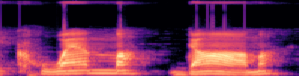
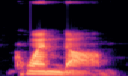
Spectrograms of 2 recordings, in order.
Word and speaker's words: quendam: pronounce and sounds good, trying to say quem dam takes too long. It was too hard for the Romans to say, so they shortened the M to an N, quendam, and then quandam, quorundam, quarundam, quorundam.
